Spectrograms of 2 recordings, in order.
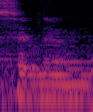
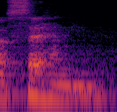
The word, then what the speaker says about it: Sehanin: The two gods that were mentioned, I believe it's Saloon, the Moonweaver is how it's pronounced. No, Sehanin is the Moonweaver.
